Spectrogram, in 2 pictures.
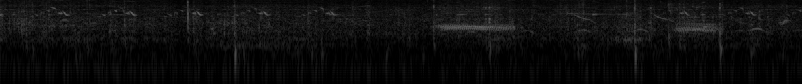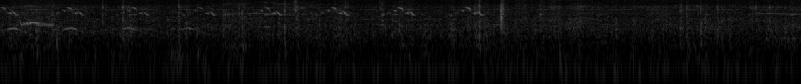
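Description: Faint sounds of sheep grazing: scattered soft clicks of grass being cropped. Small birds chirping in the background, with short high chirps repeating throughout and a brief louder call about two seconds in.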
